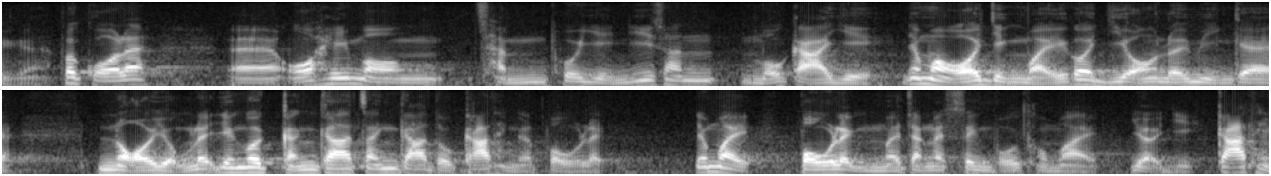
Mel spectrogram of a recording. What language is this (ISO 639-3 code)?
yue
